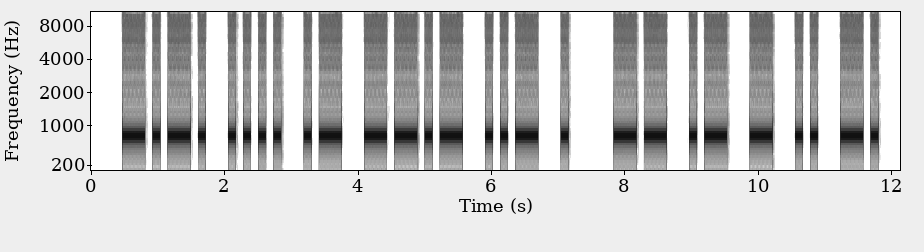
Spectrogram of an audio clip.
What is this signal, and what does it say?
Morse code, heard as a keyed tone, about 10 wpm, 800 Hz. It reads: CHAQUE MATIN
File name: morse mp3 / revision francais 10 mots minute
